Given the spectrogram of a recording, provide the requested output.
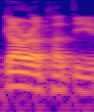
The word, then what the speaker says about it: Garapati: Garapati is his last name. That's how you pronounce it.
